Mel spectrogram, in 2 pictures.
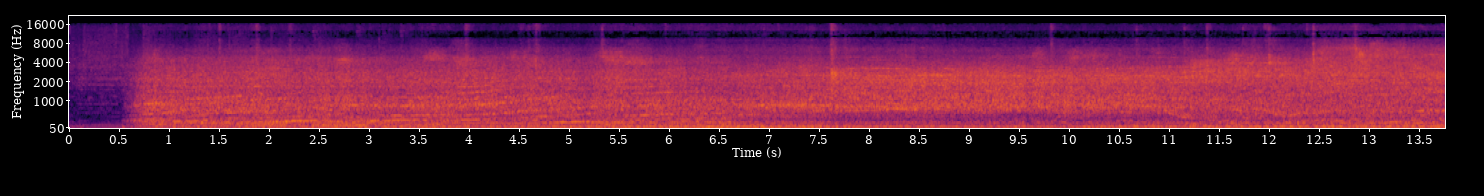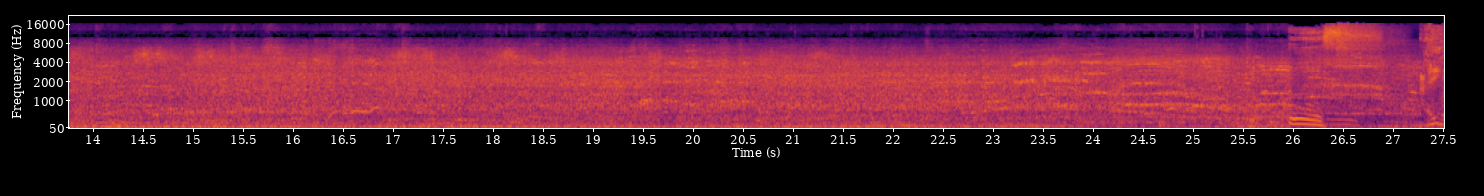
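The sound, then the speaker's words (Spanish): A dense, roaring Formula 1 grandstand crowd at the start of the Mexican Grand Prix, around 2:05 in the afternoon, cheering continuously, with a broad wash of noise and a low engine-like drone underneath, sustained at high volume for nearly the whole stretch before easing off at the end. “así se escuchó la grada de la Fórmula 1 en el instante cuando inicia el Gran Premio de México alrededor de las 2.05 de la tarde.”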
